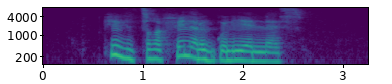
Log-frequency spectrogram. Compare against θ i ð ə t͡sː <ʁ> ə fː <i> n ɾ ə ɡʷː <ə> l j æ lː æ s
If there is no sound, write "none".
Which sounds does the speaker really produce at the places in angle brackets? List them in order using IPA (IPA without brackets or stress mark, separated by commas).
ʁ, i, ə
